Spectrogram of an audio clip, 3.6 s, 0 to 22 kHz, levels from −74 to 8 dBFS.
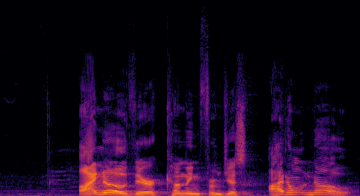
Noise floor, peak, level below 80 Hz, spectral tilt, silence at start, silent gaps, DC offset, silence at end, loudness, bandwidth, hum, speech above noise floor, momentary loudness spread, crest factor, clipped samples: -48 dBFS; 0 dBFS; -58 dBFS; -4.5 dB/octave; 0.8 s; none; under 0.1%; 0.1 s; -18 LUFS; 16.5 kHz; none; 30 dB; 9 LU; 20 dB; under 0.1%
